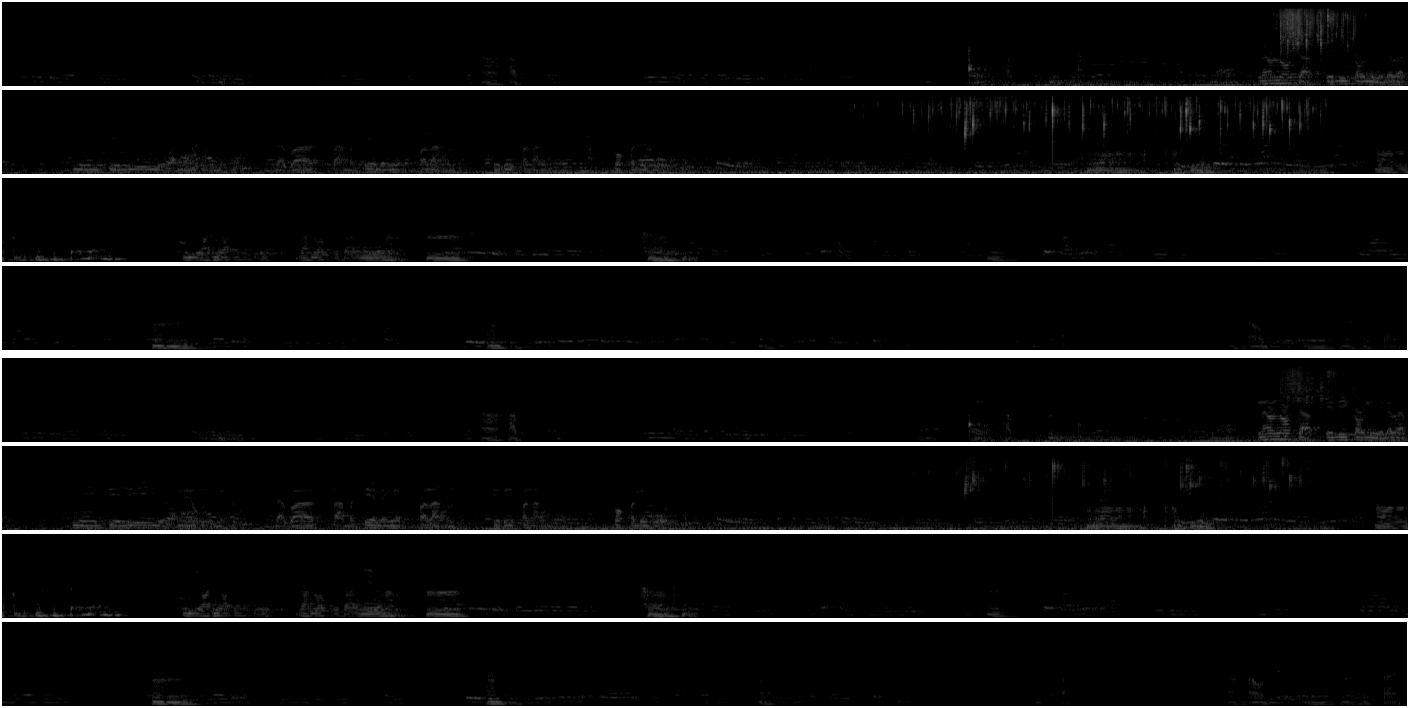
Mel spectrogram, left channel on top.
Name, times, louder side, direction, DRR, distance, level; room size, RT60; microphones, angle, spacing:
voice 1, 0.2-2.7 3.0-4.7 5.1-5.8 6.4-8.9 9.2-9.6 10.5-10.6 11.7-11.8 20.8-25.0 25.5-28.0 28.5-29.2 29.8-31.0 31.6-32.0 32.5-38.0 38.5-40.2 40.6-41.0 41.7-54.2 54.6-55.1, equal, 80° left, 1 dB, 5.4 m, -70 dB
voice 2, 4.8-5.2 9.2-9.4 9.7-10.1 10.4-10.6 12.1-14.1 14.8-16.4 16.8-18.6 18.9-19.7 20.2-20.7 24.9-26.1 27.8-29.2 29.9-30.8 31.0-32.7 34.5-35.1 38.0-38.2 43.7-44.1 47.0-47.2 49.7-49.9 54.4-56.2, right 2 dB, 55° right, 8 dB, 1.5 m, -59 dB
sound 1, 9.6-27.3, left 8 dB, 55° left, 1.2 m, -54 dB
18.0 x 6.5 x 8.3 m, 0.80 s
head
